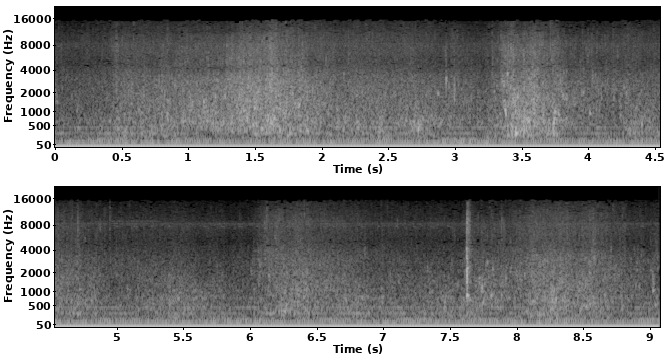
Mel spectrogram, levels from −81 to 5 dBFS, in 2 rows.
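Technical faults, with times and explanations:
Throughout, DC offset: nothing audible as such, but the entire waveform sits shifted from zero by a fixed bias of about -21 dBFS. This shows as constant energy at 0 Hz and uses up headroom, so peaks on one side approach clipping sooner.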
